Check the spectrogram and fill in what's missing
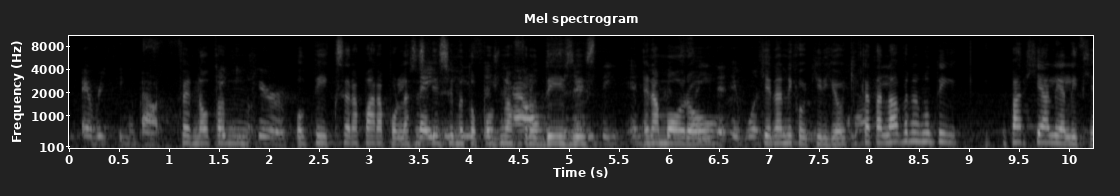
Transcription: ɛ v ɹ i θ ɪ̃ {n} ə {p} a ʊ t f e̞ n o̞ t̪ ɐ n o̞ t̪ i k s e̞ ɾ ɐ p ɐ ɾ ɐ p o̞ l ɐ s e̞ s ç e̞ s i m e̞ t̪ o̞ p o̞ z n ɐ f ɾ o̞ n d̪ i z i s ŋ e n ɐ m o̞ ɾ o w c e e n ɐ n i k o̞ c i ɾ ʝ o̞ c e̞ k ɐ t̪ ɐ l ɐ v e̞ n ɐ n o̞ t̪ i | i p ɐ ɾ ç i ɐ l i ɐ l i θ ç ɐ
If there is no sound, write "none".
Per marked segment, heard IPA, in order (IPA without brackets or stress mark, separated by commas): ŋ, b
